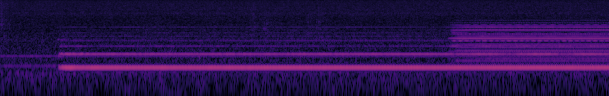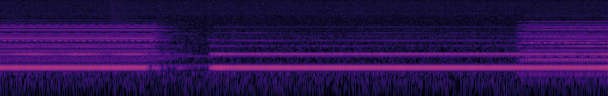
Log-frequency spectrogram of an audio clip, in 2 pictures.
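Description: Organ holding one long sustained note, a pure, flute-like tone. About six seconds in a brighter, fuller sound joins it for a few seconds; the note breaks off briefly near ten seconds and then sounds again on its own.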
